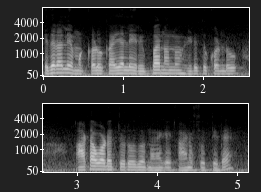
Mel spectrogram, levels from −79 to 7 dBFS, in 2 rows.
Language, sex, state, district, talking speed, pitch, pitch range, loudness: Kannada, male, Karnataka, Bangalore, 95 wpm, 125 Hz, 110-135 Hz, -19 LUFS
